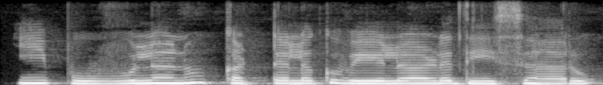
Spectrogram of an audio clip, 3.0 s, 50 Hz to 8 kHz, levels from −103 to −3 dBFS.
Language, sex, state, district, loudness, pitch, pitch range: Telugu, female, Telangana, Hyderabad, -11 LUFS, 245 Hz, 240-255 Hz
